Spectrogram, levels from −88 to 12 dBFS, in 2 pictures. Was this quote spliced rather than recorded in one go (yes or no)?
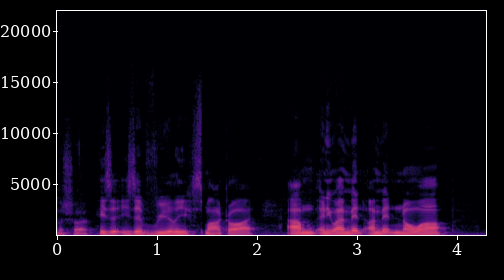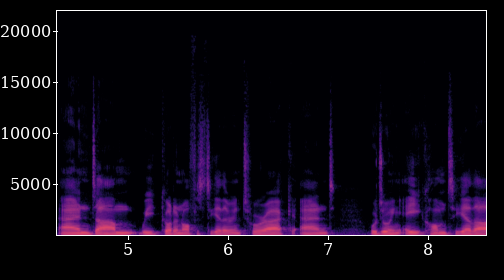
yes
